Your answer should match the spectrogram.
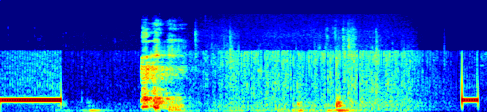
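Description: A telephone dial tone hums steadily while a call is being placed. The tone stops and is followed by rustling and handling noise, then returns briefly at the end.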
